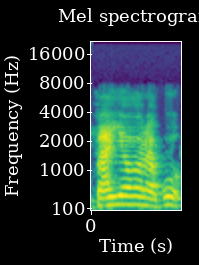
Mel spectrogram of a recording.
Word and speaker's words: FHIR: 그러니까 이 fire라고 FHIR이라고 쓰고 불꽃 로고가 되게 유명한데 그냥 진짜 그 불의 fire라고 읽어요.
